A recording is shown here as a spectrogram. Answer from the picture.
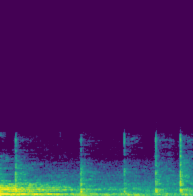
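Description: A stylus tapping on a writing surface during handwriting: a few light clicks at uneven intervals.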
